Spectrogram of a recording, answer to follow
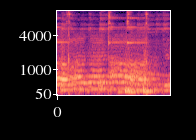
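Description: Devotional Hindu bhajan to Ganesh: a sung melody over drum beats and jingling percussion.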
